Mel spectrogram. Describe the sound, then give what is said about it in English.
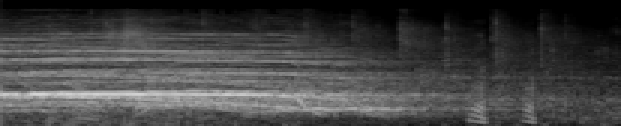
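A live audience at a Jug Life Live show cheers loudly on request, with sustained whoops and shouts that gradually fade. A couple of short rising whoops break through near the end. “Cheer again. Cheer.”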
